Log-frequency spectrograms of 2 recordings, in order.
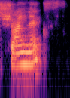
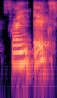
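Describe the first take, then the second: First: "shine x" with an opening sh sound; sinh as "shine". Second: Said in the usual way. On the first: Shown as a demonstration. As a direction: pronounce it "shine x", sh at the front. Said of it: "which we pronounce as shine x". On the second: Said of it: "which we pronounce as".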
